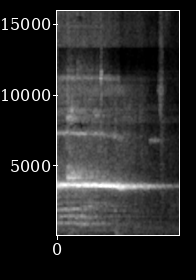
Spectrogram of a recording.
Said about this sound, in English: Whistle on the play. Elbowing by Ella. Elbow called on King Cove there.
